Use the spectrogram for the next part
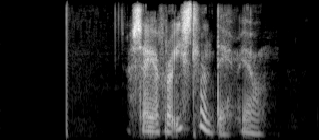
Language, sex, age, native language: Icelandic, female, 30-39, Icelandic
